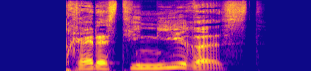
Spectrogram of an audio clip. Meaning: second-person singular subjunctive I of prädestinieren
- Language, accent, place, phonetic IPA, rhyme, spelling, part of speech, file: German, Germany, Berlin, [pʁɛdɛstiˈniːʁəst], -iːʁəst, prädestinierest, verb, De-prädestinierest.ogg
